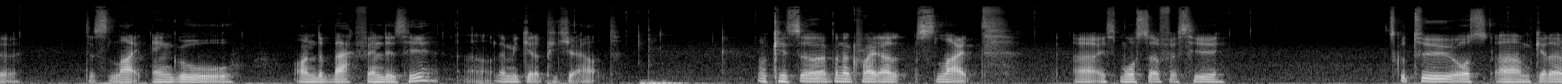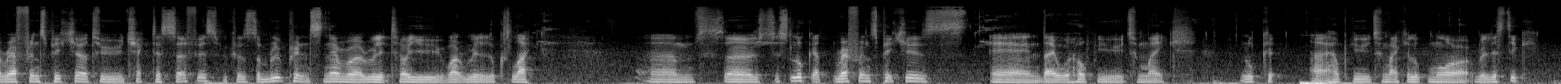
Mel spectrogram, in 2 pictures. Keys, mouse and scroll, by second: 6.4 F8, 14.2-14.8 scroll down 1, 14.8 click, 15.2 scroll up 1, 16.5 scroll down 1, 23.3 scroll up 1, 23.8 scroll down 1, 30.1 click.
